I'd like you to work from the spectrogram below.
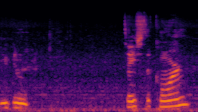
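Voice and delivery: ordinary talk, nothing marked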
